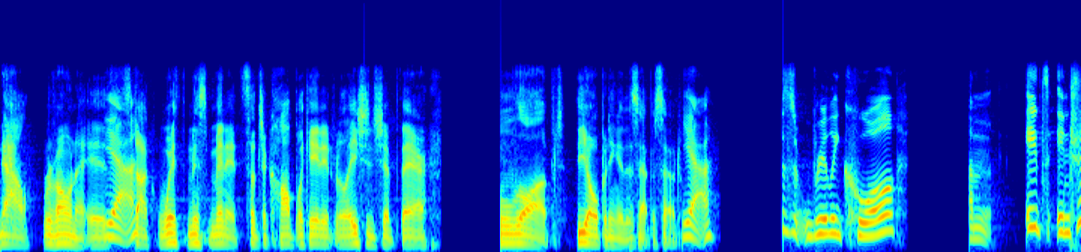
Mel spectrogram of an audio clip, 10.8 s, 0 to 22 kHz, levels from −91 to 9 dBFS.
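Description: Short concealed packet loss comes first. Right after "such a", from 2.92 to 2.97 s, about 30 ms of the call arrived too late for the decoder, and the receiver bridged the gap by extending the preceding sound before blending back in. This gives a brief smeared wobble. Two smaller gaps of about 10 ms each were patched the same way, at 3.63 to 3.65 s and at 6.27 to 6.29 s just after "the opening of". They leave a brief smear too.

There are also three clipped starts after a pause. Each follows roughly 0.4 s of silence, during which the output device dozed and then needed time to wake before it could play again. The first 260 to 300 ms of sound is lost each time, so speech jumps in abruptly with its onset missing: at 4.74 to 5.00 s, at 7.52 to 7.82 s just before "really cool", and at 9.41 to 9.69 s. The call path's high end stops around 8 kHz throughout.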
